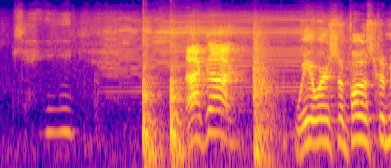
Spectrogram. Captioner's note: knocking at door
